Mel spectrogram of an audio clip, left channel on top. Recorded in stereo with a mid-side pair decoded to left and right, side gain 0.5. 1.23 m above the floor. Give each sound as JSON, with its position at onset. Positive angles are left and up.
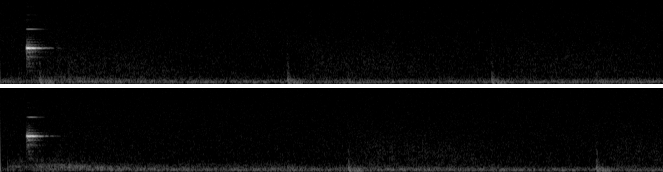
{"t": 0.3, "sound": "a chime", "azimuth_deg": 55, "distance_m": 2.5}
